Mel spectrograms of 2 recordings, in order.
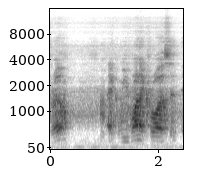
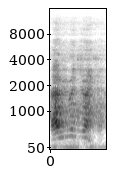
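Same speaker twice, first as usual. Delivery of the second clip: higher-pitched imitation of the grilling homeowner; suspicious homeowner; 6 semitones higher than usual. Homeowner grilling the soaked boy, in a raised mimicking voice. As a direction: ask it up high, mimicking a nosy, baffled man. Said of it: "And he goes".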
